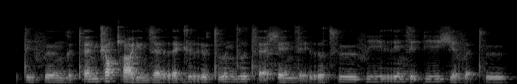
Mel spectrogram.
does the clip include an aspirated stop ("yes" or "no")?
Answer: yes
